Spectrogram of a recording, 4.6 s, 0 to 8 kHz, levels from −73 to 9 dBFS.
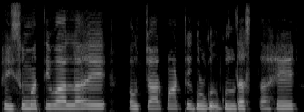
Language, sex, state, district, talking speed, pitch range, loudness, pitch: Hindi, female, Chhattisgarh, Kabirdham, 130 wpm, 260-280 Hz, -29 LUFS, 270 Hz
